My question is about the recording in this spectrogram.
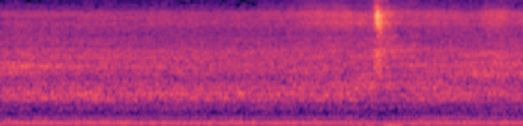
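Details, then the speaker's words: Electric fan oven just after its heating element was replaced, fan guard refitted: smooth steady low buzzing hum with no rattles, grinding or cutting out. The oven is heating and running normally. "Oven red light can you hear that buzzing noise that's a good sound"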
